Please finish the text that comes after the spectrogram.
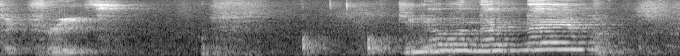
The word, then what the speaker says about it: Jakrit: k r i t it looks like crit but it's pronounced a creit do you have a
